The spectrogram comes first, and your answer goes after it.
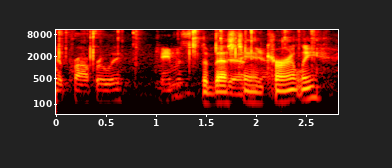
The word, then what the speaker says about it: Camus: Camus? the best Yeah. hand currently. Greg with a gut shot, facing a know. I mean, 130 In bet. France, and it's Camus.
